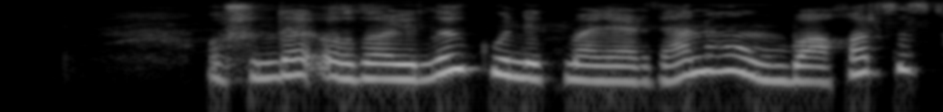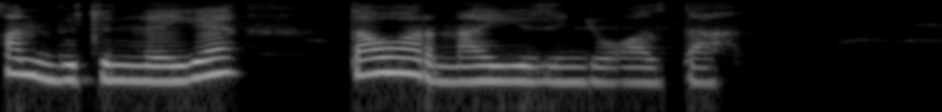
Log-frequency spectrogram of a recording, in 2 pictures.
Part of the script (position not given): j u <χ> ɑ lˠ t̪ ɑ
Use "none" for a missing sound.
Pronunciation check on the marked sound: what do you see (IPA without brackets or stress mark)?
ʁ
